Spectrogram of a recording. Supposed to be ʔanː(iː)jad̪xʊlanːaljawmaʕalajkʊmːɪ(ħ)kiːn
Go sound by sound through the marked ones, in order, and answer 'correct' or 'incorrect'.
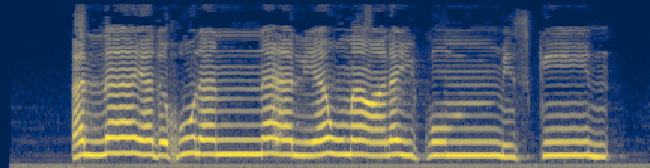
incorrect, incorrect

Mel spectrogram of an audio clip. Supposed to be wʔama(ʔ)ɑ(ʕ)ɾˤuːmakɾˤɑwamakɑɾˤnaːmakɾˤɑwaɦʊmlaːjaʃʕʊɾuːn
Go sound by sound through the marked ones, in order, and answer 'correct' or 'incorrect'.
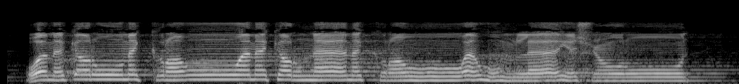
incorrect, incorrect

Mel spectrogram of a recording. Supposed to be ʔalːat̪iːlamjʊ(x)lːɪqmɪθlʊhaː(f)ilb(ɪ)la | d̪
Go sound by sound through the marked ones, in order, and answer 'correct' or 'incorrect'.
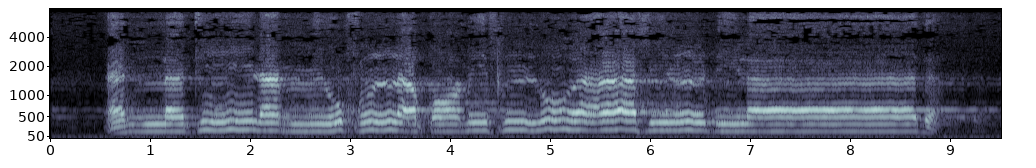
correct, correct, correct

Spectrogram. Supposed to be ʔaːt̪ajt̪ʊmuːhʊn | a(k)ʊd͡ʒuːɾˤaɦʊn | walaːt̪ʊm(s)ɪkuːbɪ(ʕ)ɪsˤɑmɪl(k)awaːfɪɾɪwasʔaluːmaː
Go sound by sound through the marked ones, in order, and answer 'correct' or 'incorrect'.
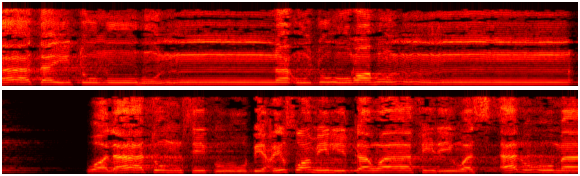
incorrect, correct, correct, correct

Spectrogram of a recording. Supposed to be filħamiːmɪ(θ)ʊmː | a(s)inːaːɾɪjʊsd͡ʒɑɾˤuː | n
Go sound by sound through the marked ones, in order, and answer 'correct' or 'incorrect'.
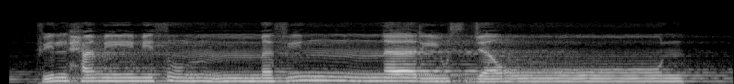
correct, incorrect

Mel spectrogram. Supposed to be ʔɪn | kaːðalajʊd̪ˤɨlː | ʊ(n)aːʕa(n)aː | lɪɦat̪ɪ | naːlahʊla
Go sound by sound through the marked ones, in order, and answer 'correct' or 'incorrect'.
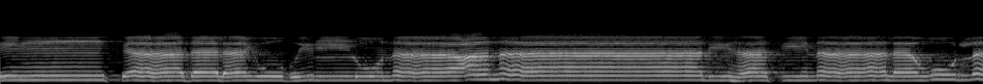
correct, correct

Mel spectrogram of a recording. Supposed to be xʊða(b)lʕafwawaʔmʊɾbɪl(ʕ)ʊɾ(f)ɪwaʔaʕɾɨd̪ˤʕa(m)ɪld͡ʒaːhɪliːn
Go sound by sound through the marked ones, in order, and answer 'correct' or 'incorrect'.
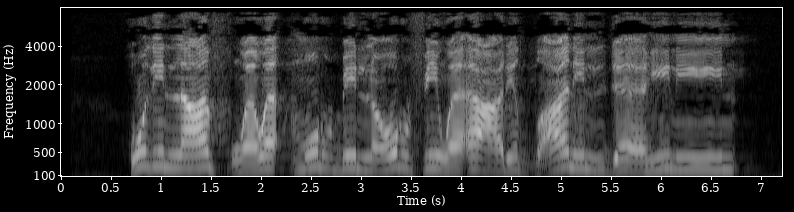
incorrect, correct, correct, incorrect

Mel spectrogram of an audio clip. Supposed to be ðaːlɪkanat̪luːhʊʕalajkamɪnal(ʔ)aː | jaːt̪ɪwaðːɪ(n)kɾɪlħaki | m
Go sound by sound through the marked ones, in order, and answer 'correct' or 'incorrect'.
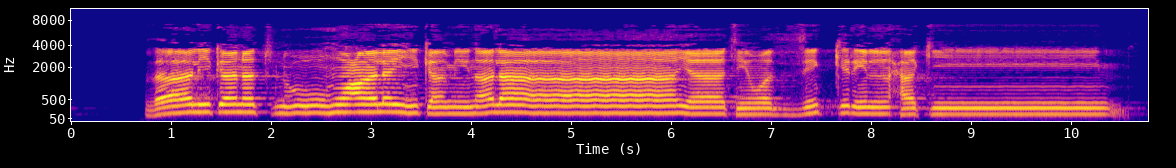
correct, incorrect

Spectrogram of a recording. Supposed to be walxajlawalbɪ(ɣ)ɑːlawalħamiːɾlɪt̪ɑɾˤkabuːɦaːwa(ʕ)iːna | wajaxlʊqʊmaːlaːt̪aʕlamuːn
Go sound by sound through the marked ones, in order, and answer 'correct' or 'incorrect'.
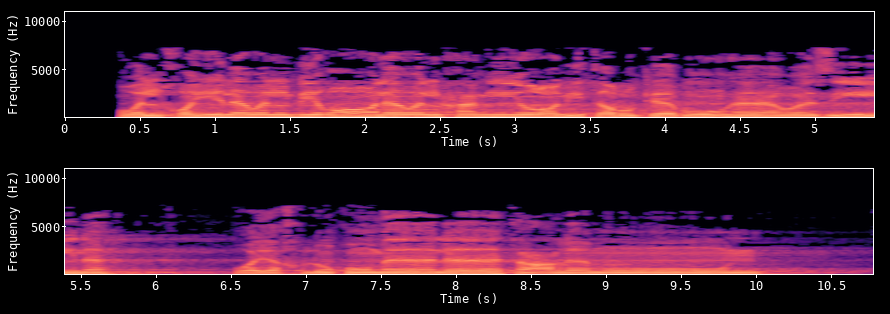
correct, incorrect

